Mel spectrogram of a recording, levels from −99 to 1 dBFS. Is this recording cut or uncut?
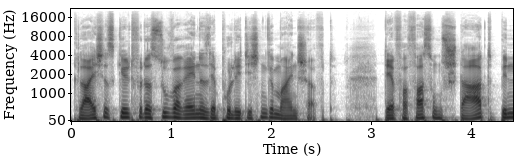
cut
